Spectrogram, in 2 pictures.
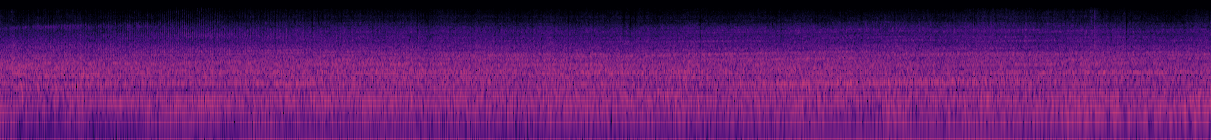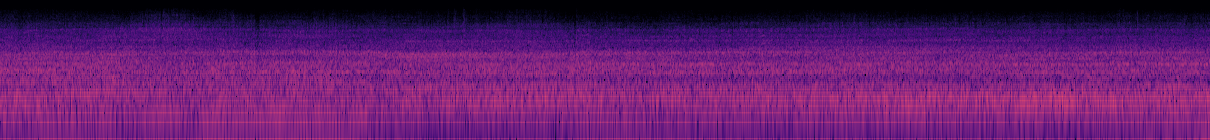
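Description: Diesel engines of road-paving machinery, a Caterpillar motor grader among them, running steadily with a dense hum of engine tones. A deep low rumble drops away about twenty seconds in.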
